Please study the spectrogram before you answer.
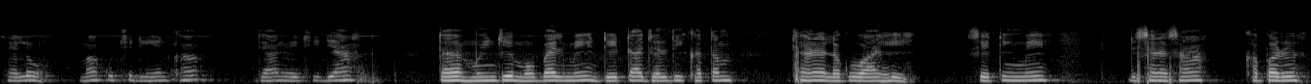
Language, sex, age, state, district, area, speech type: Sindhi, female, 60+, Gujarat, Kutch, urban, spontaneous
